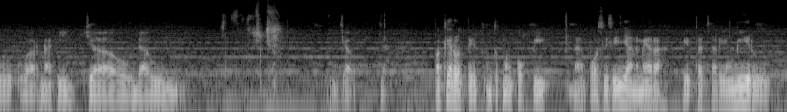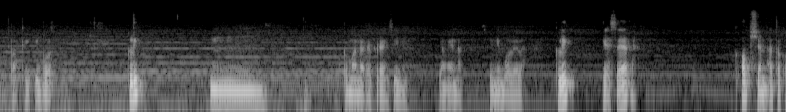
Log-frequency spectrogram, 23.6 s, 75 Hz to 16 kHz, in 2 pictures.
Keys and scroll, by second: 6.5 q, 9.4 Left, 9.9 Up.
